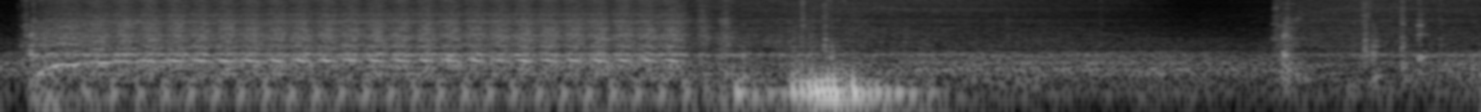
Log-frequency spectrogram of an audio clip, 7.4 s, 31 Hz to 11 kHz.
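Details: Mazda RX-7 rotary with a hard-start problem, restarted after plugs were pulled and a paper test came out clean, raw fuel smell: starter whirs about three seconds, then a rough uneven catch into a shaky idle; rough hard start.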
